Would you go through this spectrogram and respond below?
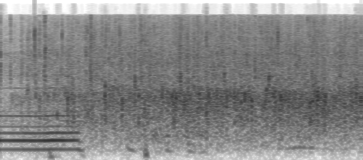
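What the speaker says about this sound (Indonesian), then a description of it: "Yuk Ibu Bapak kita berikan apresiasi tepukan yang gemuruh." An audience at a civil-service briefing session claps loudly and warmly, a dense burst of applause that follows a short tone at the start and carries on evenly to the end.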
